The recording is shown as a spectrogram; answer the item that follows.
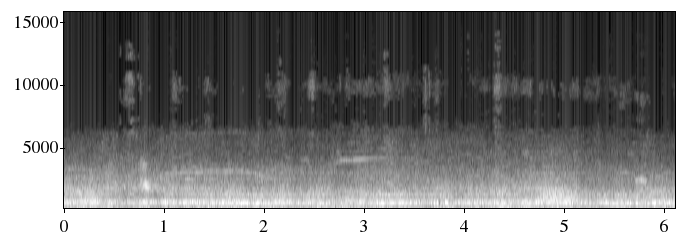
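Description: Large stadium crowd of football supporters, thousands of voices shouting and cheering together in a dense, steady mass of sound.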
